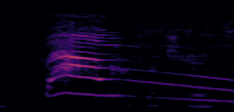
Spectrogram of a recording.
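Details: Domestic cat meowing indoors: a sharp harmonic onset followed by a long, slowly falling drawn-out tone lasting over a second.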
